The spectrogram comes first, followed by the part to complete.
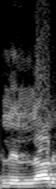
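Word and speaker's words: Lindlar: लिंडलार catalyst. क्या बोलते हैं? वैसे ये डी साइलेंट रहता है। लिंडलार catalyst.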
